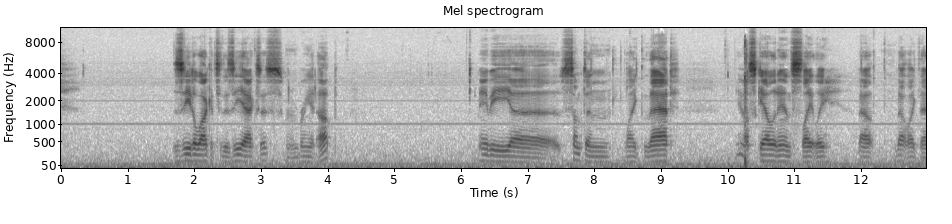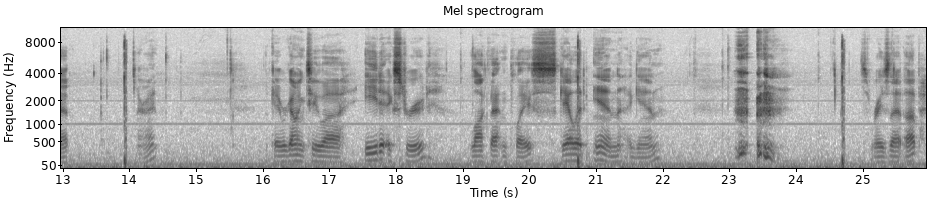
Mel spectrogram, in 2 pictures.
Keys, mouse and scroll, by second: 0.9 e, 11.7 s, 15.3-17.2 middle drag, 19.3 e, 22.0 s.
